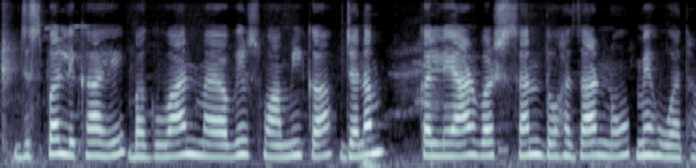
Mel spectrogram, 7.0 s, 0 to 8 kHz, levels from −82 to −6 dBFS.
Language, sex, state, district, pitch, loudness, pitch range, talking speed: Hindi, female, Bihar, Muzaffarpur, 235 Hz, -22 LUFS, 225-245 Hz, 155 wpm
